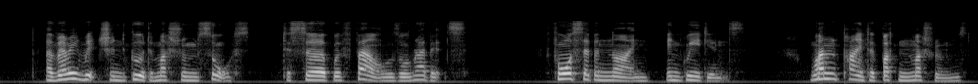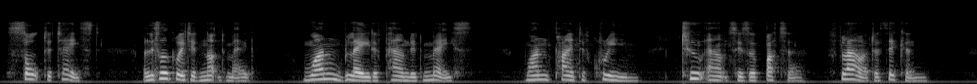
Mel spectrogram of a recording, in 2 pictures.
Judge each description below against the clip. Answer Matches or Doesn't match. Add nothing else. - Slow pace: Matches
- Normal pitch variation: Matches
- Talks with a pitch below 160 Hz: Doesn't match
